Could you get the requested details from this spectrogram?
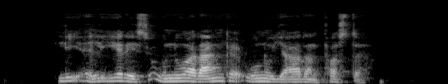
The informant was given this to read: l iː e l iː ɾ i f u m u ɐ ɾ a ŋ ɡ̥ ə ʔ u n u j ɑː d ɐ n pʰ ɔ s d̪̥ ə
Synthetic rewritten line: l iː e l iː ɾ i s u n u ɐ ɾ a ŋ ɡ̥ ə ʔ u n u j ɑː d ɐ n pʰ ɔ s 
